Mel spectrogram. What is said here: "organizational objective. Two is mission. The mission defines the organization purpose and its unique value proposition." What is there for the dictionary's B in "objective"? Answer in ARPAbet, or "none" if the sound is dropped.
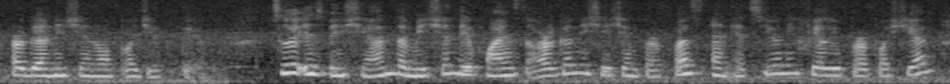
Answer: none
